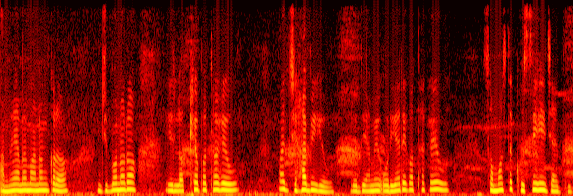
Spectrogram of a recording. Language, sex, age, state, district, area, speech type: Odia, female, 18-30, Odisha, Kendrapara, urban, spontaneous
